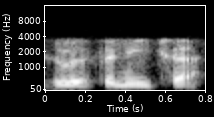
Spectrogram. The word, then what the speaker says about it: Huerfanita: I'll spell it M-E-S-A, new word, Huafenita, H-U-E-R-F-A-N-I-T-A.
